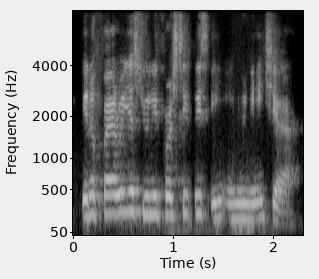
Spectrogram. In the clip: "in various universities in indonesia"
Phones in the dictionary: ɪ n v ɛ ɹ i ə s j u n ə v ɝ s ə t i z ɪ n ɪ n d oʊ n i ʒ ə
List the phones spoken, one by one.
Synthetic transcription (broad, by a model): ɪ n f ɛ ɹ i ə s j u n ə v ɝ s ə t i s ɪ n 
